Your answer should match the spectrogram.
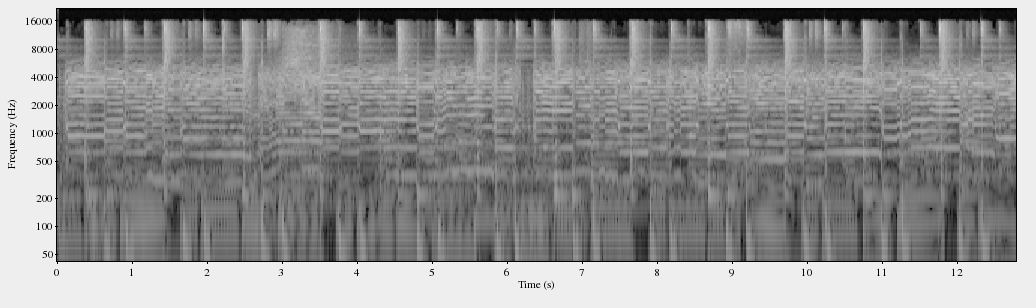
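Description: Instrumental break in an Uzbek pop song: guitars playing a melodic line over keyboard backing and a steady drum beat.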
